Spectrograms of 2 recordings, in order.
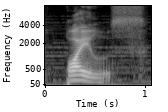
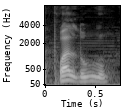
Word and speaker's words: poilu: Se fosse francês, eu acho que seria Poilu. – Poilu? – É, eu acho é, que seria algo assim. Porque foado, patê de fígado de ganso, olha aí, gordo, pensando em comida, se escreve foi e se lê foá, então eu suponho que pó e se lê poá também.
